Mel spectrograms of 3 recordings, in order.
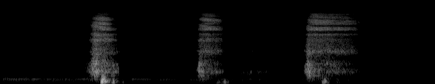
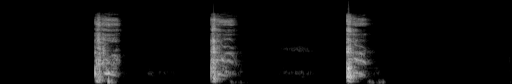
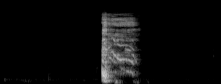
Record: {"exhalation_length": "4.4 s", "exhalation_amplitude": 5297, "exhalation_signal_mean_std_ratio": 0.33, "three_cough_length": "5.1 s", "three_cough_amplitude": 32767, "three_cough_signal_mean_std_ratio": 0.24, "cough_length": "2.2 s", "cough_amplitude": 30267, "cough_signal_mean_std_ratio": 0.26, "survey_phase": "beta (2021-08-13 to 2022-03-07)", "age": "45-64", "gender": "Female", "wearing_mask": "No", "symptom_runny_or_blocked_nose": true, "smoker_status": "Never smoked", "respiratory_condition_asthma": false, "respiratory_condition_other": false, "recruitment_source": "Test and Trace", "submission_delay": "1 day", "covid_test_result": "Positive", "covid_test_method": "RT-qPCR"}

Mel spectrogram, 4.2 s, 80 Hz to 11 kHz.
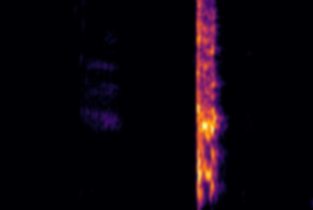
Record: {"cough_length": "4.2 s", "cough_amplitude": 32768, "cough_signal_mean_std_ratio": 0.19, "survey_phase": "beta (2021-08-13 to 2022-03-07)", "age": "45-64", "gender": "Female", "wearing_mask": "No", "symptom_none": true, "smoker_status": "Never smoked", "respiratory_condition_asthma": false, "respiratory_condition_other": false, "recruitment_source": "REACT", "submission_delay": "2 days", "covid_test_result": "Negative", "covid_test_method": "RT-qPCR", "influenza_a_test_result": "Negative", "influenza_b_test_result": "Negative"}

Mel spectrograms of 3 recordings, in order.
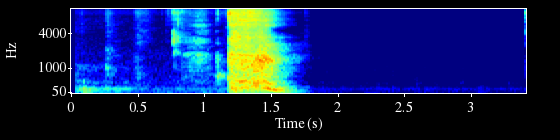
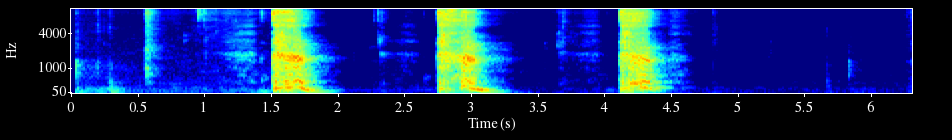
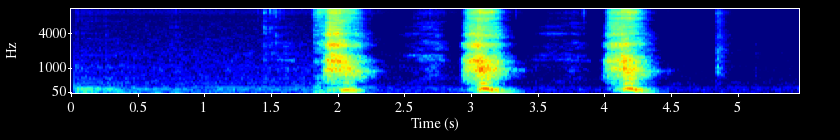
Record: {"cough_length": "3.4 s", "cough_amplitude": 32768, "cough_signal_mean_std_ratio": 0.32, "three_cough_length": "6.3 s", "three_cough_amplitude": 32768, "three_cough_signal_mean_std_ratio": 0.34, "exhalation_length": "5.5 s", "exhalation_amplitude": 32768, "exhalation_signal_mean_std_ratio": 0.3, "survey_phase": "beta (2021-08-13 to 2022-03-07)", "age": "45-64", "gender": "Male", "wearing_mask": "No", "symptom_none": true, "smoker_status": "Never smoked", "respiratory_condition_asthma": false, "respiratory_condition_other": false, "recruitment_source": "REACT", "submission_delay": "4 days", "covid_test_result": "Negative", "covid_test_method": "RT-qPCR", "influenza_a_test_result": "Negative", "influenza_b_test_result": "Negative"}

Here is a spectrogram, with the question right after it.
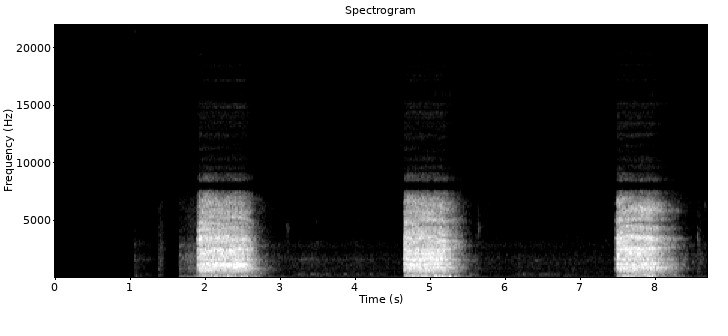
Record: {"exhalation_length": "8.7 s", "exhalation_amplitude": 26850, "exhalation_signal_mean_std_ratio": 0.43, "survey_phase": "beta (2021-08-13 to 2022-03-07)", "age": "65+", "gender": "Male", "wearing_mask": "No", "symptom_none": true, "smoker_status": "Ex-smoker", "respiratory_condition_asthma": false, "respiratory_condition_other": false, "recruitment_source": "REACT", "submission_delay": "1 day", "covid_test_result": "Negative", "covid_test_method": "RT-qPCR"}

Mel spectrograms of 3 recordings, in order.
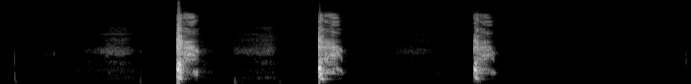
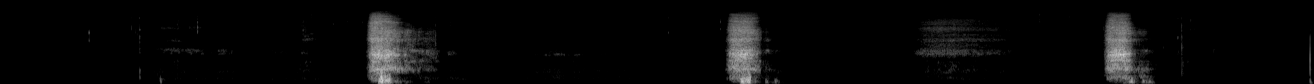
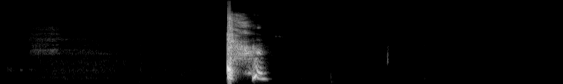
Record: {"three_cough_length": "6.9 s", "three_cough_amplitude": 32768, "three_cough_signal_mean_std_ratio": 0.19, "exhalation_length": "13.1 s", "exhalation_amplitude": 29257, "exhalation_signal_mean_std_ratio": 0.21, "cough_length": "5.6 s", "cough_amplitude": 32768, "cough_signal_mean_std_ratio": 0.17, "survey_phase": "beta (2021-08-13 to 2022-03-07)", "age": "45-64", "gender": "Female", "wearing_mask": "No", "symptom_none": true, "smoker_status": "Current smoker (1 to 10 cigarettes per day)", "respiratory_condition_asthma": false, "respiratory_condition_other": false, "recruitment_source": "REACT", "submission_delay": "3 days", "covid_test_result": "Negative", "covid_test_method": "RT-qPCR", "influenza_a_test_result": "Negative", "influenza_b_test_result": "Negative"}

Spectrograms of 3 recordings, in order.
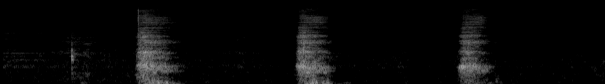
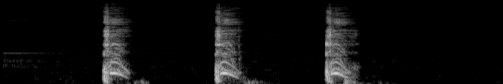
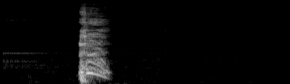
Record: {"exhalation_length": "6.1 s", "exhalation_amplitude": 6212, "exhalation_signal_mean_std_ratio": 0.35, "three_cough_length": "5.0 s", "three_cough_amplitude": 30166, "three_cough_signal_mean_std_ratio": 0.3, "cough_length": "2.9 s", "cough_amplitude": 27534, "cough_signal_mean_std_ratio": 0.24, "survey_phase": "alpha (2021-03-01 to 2021-08-12)", "age": "65+", "gender": "Male", "wearing_mask": "No", "symptom_none": true, "smoker_status": "Never smoked", "respiratory_condition_asthma": false, "respiratory_condition_other": false, "recruitment_source": "REACT", "submission_delay": "3 days", "covid_test_result": "Negative", "covid_test_method": "RT-qPCR"}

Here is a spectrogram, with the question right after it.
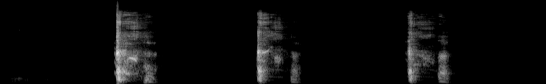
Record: {"three_cough_length": "5.5 s", "three_cough_amplitude": 32768, "three_cough_signal_mean_std_ratio": 0.19, "survey_phase": "beta (2021-08-13 to 2022-03-07)", "age": "45-64", "gender": "Male", "wearing_mask": "No", "symptom_cough_any": true, "symptom_runny_or_blocked_nose": true, "symptom_sore_throat": true, "symptom_headache": true, "symptom_onset": "3 days", "smoker_status": "Ex-smoker", "respiratory_condition_asthma": false, "respiratory_condition_other": false, "recruitment_source": "Test and Trace", "submission_delay": "1 day", "covid_test_result": "Positive", "covid_test_method": "RT-qPCR", "covid_ct_value": 20.1, "covid_ct_gene": "N gene"}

